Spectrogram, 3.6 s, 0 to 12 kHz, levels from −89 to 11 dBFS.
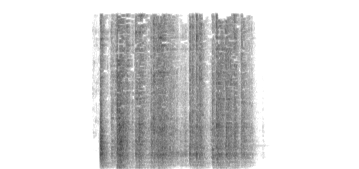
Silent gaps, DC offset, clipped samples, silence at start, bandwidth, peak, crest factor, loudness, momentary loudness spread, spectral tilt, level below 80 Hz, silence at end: none; under 0.1%; under 0.1%; 1 s; 11.5 kHz; -4 dBFS; 24 dB; -21 LUFS; 7 LU; 1.5 dB/octave; -78 dBFS; 1.05 s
